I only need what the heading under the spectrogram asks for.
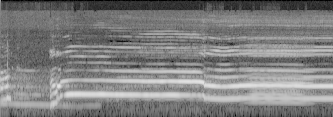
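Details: Wolf howling: a single long, smooth tonal howl that starts with a short lower note, then jumps up and holds steady before stepping down slightly near the end. The background is quiet.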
